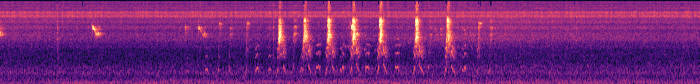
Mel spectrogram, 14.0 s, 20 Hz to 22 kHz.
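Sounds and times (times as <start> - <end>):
animal high calls: 4.0 - 9.9.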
